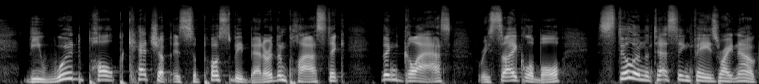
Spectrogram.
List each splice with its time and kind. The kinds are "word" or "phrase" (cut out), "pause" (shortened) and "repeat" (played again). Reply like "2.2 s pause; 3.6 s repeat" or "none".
1.7 s word; 3.8 s word

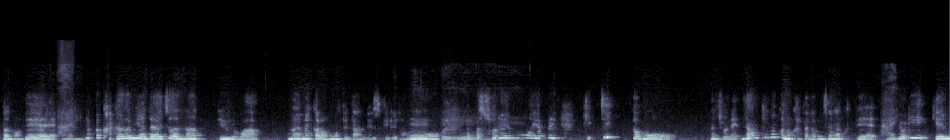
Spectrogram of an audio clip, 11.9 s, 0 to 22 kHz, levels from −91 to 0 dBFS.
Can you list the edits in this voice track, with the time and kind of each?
none

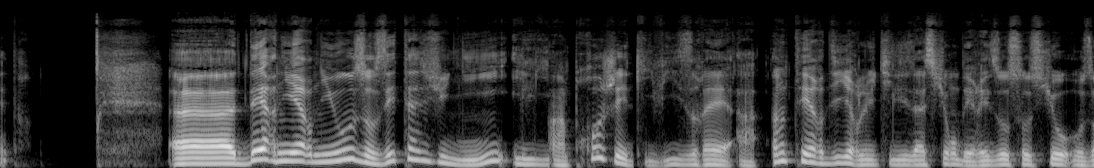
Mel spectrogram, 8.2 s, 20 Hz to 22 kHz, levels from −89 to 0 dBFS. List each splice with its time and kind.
4.1 s word; 4.7 s word

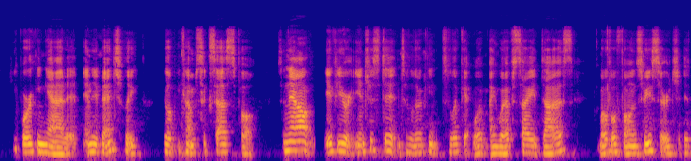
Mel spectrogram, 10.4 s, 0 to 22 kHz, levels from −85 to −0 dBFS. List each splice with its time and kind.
4.7 s word

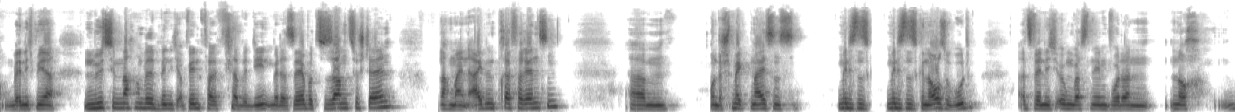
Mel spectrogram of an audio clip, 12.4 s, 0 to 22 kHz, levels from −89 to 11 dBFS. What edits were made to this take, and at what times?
2.3 s word; 8.7 s repeat

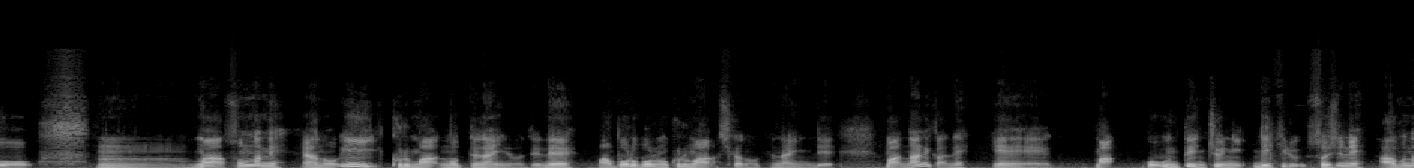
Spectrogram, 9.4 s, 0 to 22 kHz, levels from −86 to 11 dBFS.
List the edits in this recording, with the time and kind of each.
7.5 s pause

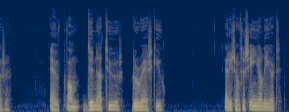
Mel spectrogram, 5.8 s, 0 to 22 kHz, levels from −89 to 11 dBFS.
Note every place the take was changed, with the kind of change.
1.2 s word; 2.7 s word; 4.8 s word

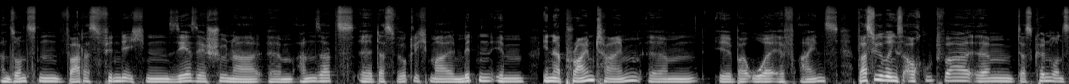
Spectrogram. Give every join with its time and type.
5.4 s pause; 9.2 s word

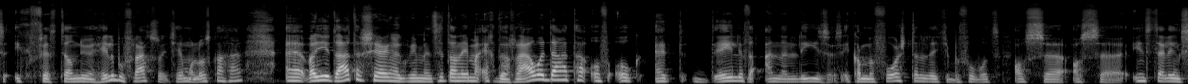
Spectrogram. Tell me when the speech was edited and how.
3.3 s word; 4.4 s phrase; 7.5 s word; 10.1 s pause

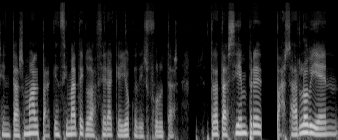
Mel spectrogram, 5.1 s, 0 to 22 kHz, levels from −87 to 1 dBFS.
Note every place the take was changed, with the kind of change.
1.3 s phrase; 2.0 s phrase; 3.0 s pause; 3.9 s word

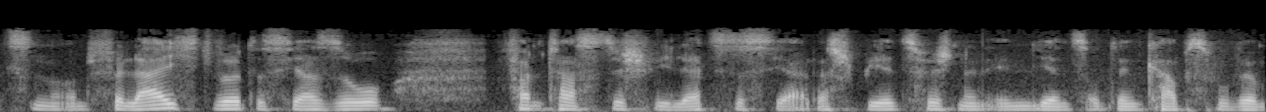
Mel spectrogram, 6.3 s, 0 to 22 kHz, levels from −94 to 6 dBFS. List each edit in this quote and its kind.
2.4 s pause

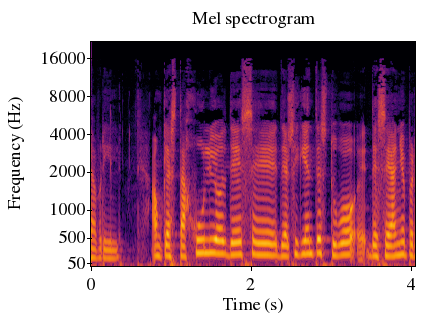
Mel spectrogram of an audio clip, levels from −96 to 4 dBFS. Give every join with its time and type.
1.7 s word; 2.5 s word

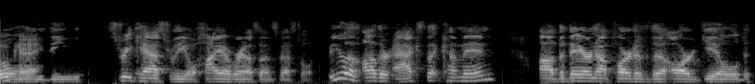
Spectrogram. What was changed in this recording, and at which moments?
none

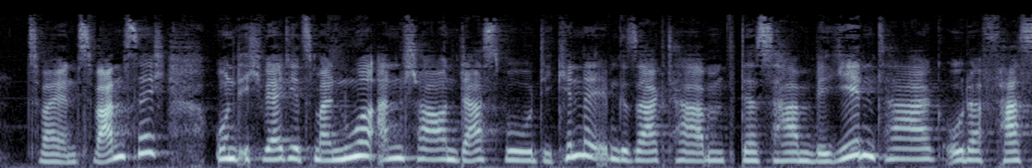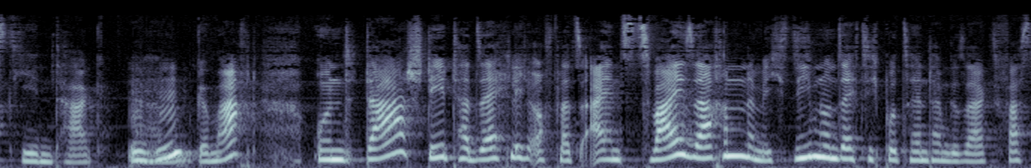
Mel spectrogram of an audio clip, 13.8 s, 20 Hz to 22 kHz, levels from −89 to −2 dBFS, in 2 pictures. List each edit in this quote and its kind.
4.9 s pause; 7.7 s pause

